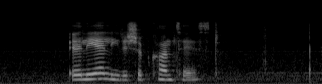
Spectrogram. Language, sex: English, female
